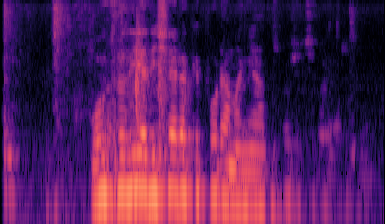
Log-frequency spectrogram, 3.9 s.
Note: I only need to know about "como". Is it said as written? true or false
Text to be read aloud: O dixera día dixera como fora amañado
false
